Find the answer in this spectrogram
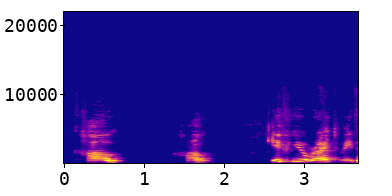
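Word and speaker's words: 飼う: To have a pet, we pronounce cow. Cow. はい、言ってください。cow. Cow. Like an English animal. Cow.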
